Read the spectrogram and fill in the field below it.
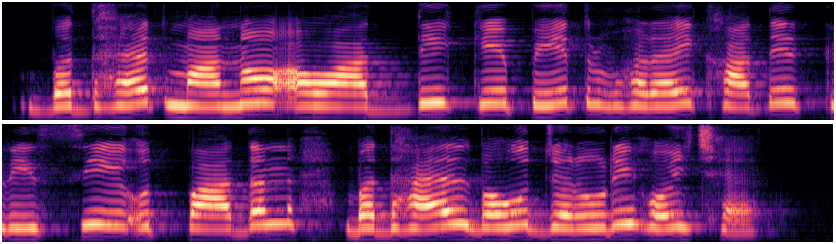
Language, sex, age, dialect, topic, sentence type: Maithili, female, 46-50, Eastern / Thethi, agriculture, statement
